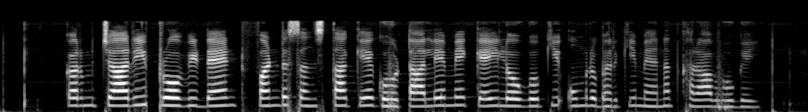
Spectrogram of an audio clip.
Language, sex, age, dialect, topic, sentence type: Hindi, female, 60-100, Marwari Dhudhari, banking, statement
